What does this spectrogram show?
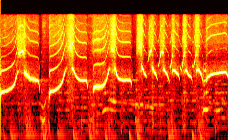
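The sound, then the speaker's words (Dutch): A loud two-finger whistle, made with the little finger and index finger, blasts out in a string of piercing notes that swoop up and down, repeating several times in quick succession with no talking. “Ik doe dus twee vingers, hè. Dat doe ik met mijn pink en mijn wijsvinger.”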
